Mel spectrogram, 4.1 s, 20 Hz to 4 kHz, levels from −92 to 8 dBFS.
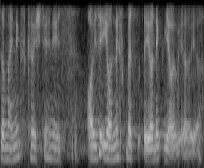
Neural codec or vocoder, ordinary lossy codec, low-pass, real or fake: none; none; 3.6 kHz; real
